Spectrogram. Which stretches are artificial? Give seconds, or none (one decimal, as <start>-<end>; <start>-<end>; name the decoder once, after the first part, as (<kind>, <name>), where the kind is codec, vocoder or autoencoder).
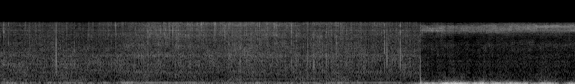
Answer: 0.0-5.8 (codec, SNAC)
